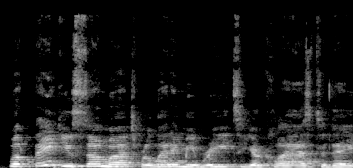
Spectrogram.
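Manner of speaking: ordinary delivery, nothing marked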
